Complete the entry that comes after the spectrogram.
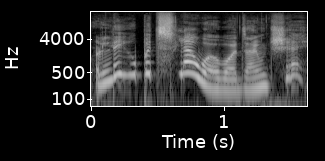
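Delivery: high squeak, slowing down; squeaky high voice. Pretend.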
